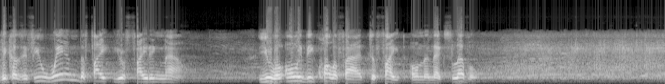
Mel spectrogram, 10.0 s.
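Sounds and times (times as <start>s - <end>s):
speech: 0.2s - 2.8s, 3.9s - 7.3s
audience clapping: 8.1s - 9.9s.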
